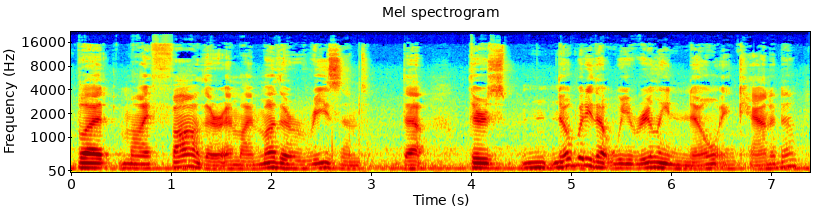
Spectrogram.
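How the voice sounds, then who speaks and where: With background noise in the recording, this Iraqi vlogger in his thirties speaks at a medium pitch. He rambles casually through his personal story, using lots of fillers and restarting often.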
